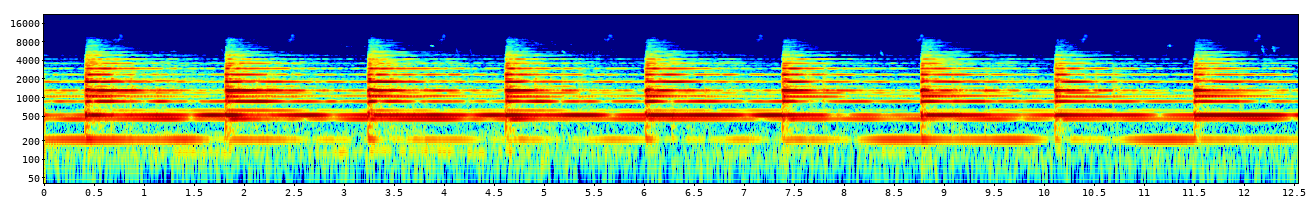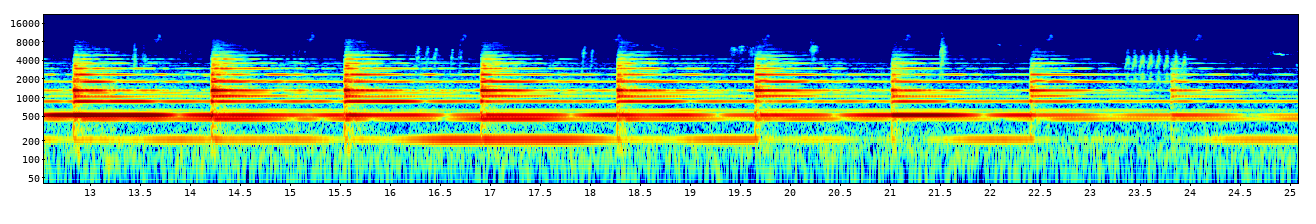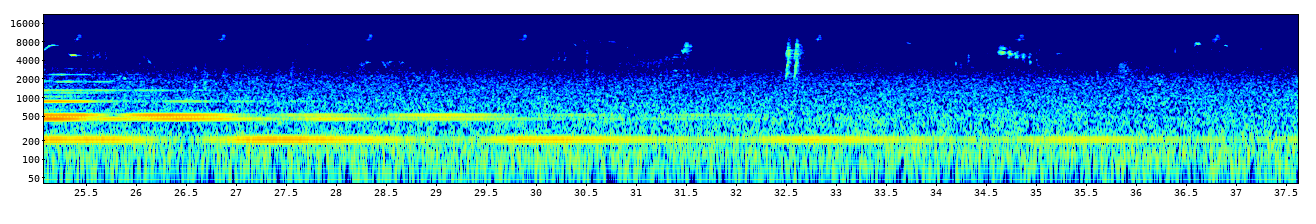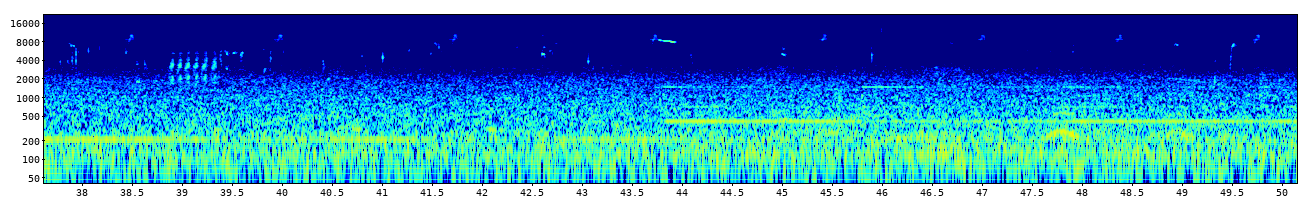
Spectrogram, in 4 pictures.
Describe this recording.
[Hi-MD-recorder Sony MZ-NH900, Beyerdynamic MCE 82]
